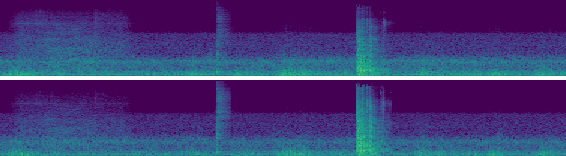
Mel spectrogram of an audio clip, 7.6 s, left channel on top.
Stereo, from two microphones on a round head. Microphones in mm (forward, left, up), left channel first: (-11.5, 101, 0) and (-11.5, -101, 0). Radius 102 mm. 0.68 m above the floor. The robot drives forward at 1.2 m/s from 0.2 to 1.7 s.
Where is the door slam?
55° right (ahead or behind), 1.0 m.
